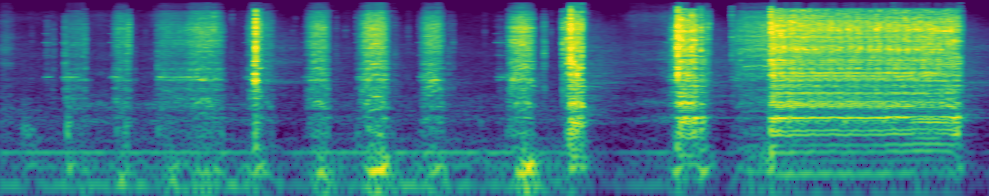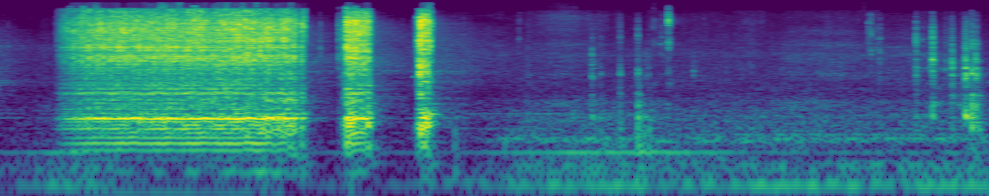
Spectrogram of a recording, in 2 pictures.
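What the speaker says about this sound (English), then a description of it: "We're just simply going to put one into either side of the circuit breaker." A power drill drives self-tapping screws to mount a circuit breaker on a vehicle for a Roadmaster battery charge line kit, with rapid tapping clicks and pauses, then two sustained whirring runs and a few final bursts, close and loud.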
